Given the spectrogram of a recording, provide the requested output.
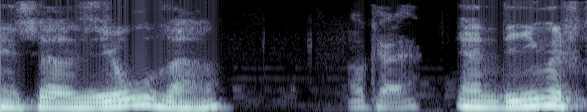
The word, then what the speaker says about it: Thiaoooba: Oh, so it's more of like a V sound, not a B sound. Yes, Thiaoooba. Okay. Thiaoooba, yes. Okay. Like Jehovah.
